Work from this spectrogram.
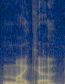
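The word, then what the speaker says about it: Maekar: mentions Ma, he the the way he pronounces it is um Micah, which is apparently another very common way of saying his name in other like examples.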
